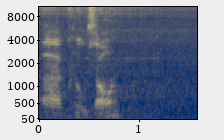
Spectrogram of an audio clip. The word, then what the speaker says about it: Kuzon: Kuzon. Like off of Avatar.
